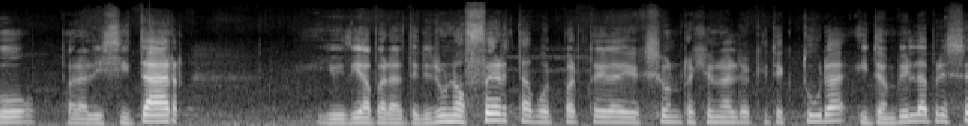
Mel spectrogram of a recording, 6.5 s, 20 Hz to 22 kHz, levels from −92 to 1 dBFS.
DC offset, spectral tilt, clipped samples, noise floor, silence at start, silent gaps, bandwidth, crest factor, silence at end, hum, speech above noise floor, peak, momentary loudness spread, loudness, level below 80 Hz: under 0.1%; -5 dB/octave; under 0.1%; -46 dBFS; 0 s; none; 19 kHz; 22 dB; 0 s; none; 24 dB; 0 dBFS; 12 LU; -23 LUFS; -52 dBFS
